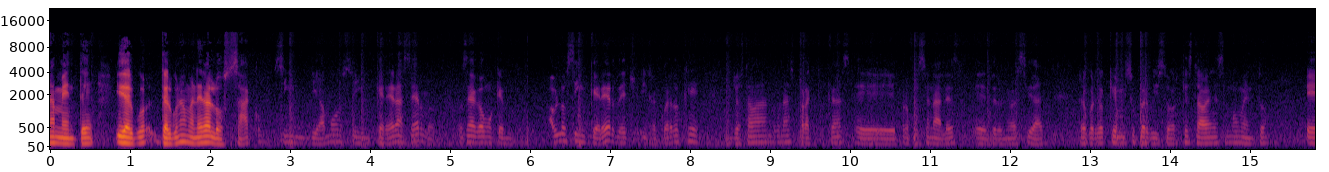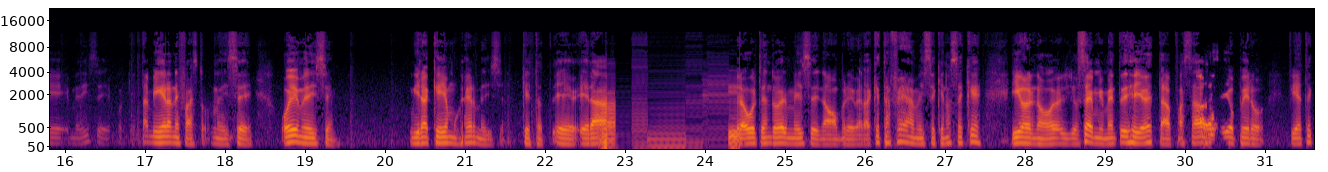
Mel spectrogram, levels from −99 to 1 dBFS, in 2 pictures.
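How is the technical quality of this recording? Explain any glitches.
There are a few real glitches here, mostly clustered near the end, plus one longer robotic stretch in the middle.

At 6.22 to 6.31 s the speech dips by about 15 dB for roughly a tenth of a second. That's likely speech suppressed in double talk: the echo canceller couldn't tell the talker from loudspeaker echo and ducked both.

From 22.67 to 24.44 s the speech turns into a rigid metallic buzz around 66.8 Hz. That's robotic sound from repeated short buffers: nearly everything is a loop of the last chunk, which fits a roughly 15 ms buffer, and the likely cause is audio arriving too seldom.

At 30.17 to 30.41 s the other side's voice leaks through at about 5 dB below the talker, likely residual loudspeaker echo the canceller didn't fully remove.

Overlapping that, from 30.31 to 30.56 s, the speech is suppressed in double talk again, dropping about 20 dB for around 200 ms, likely as both sides collide.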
